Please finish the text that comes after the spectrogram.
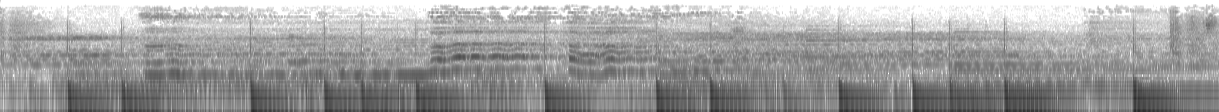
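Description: An instrumental Cantopop song intro with a steady, thumping kick-drum pulse under sustained synth chords and a gliding melodic line; no voices.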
